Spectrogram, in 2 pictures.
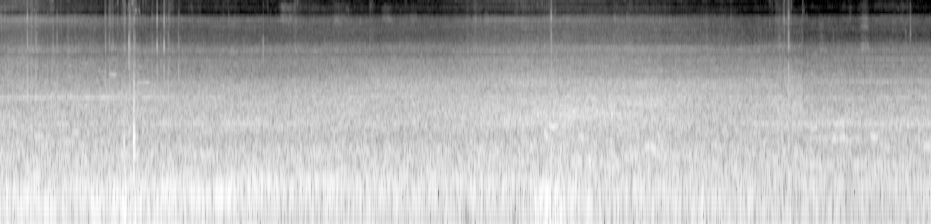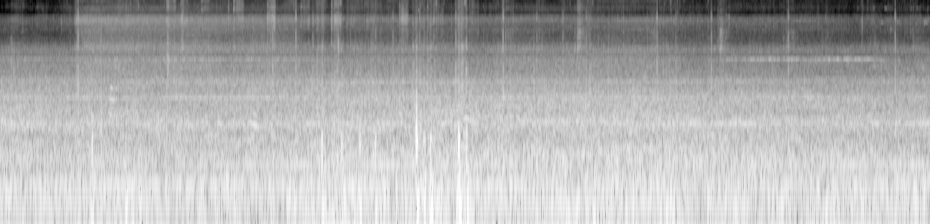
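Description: City street ambience: a steady traffic rumble with indistinct voices, and two sharp knocks close together in the second half.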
